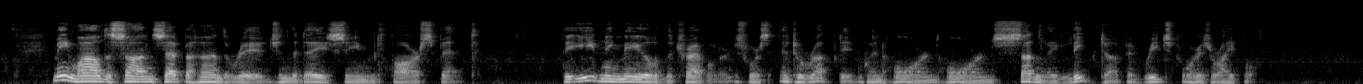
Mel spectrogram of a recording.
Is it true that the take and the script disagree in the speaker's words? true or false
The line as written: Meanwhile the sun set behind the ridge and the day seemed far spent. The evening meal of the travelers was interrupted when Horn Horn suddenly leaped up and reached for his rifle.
false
